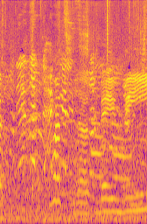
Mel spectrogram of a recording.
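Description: Children's voices talking and calling out, high-pitched and sliding up and down, with a higher call near the end.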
